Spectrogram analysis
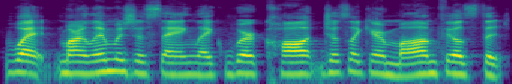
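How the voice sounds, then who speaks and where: A woman's voice: fairly low pitch, little pitch movement, normal speed, sharp tone. A woman co-hosting a podcast, speaking in an earnest and casual way with lots of fillers. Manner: earnest, uses many likes. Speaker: podcast co-host.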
